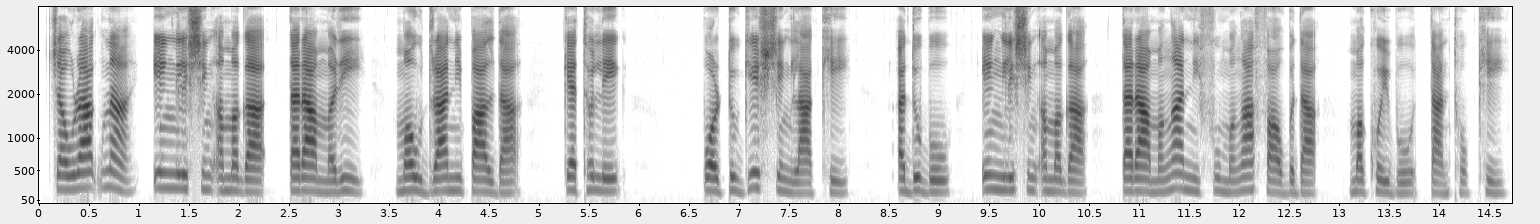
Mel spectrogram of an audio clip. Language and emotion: Manipuri, neutral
